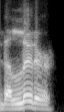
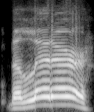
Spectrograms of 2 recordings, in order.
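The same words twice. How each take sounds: First: Said in the usual way. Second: LITTER stretched out, rising high then falling; emphatic dismay. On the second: Real, not acted. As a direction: draw out LITTER in higher-pitched dismay. Repeats it in mock dismay.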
